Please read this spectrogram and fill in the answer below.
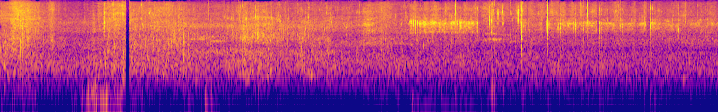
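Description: A hooked trout splashing at the surface, then steady river and rain noise as the fish is played on a fly rod. About six seconds in, a fly reel's ratchet drag buzzes briefly, with a few sharp clicks after it.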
